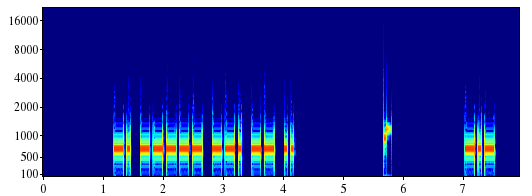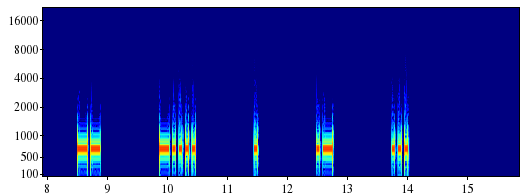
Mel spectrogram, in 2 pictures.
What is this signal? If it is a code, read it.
Morse code, heard as a keyed tone, about 22 wpm, spaced as for 11 wpm, 700 Hz. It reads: N0GMI KM6EAS
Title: USA Call Signs - 6x Character Spacing - 22wpm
